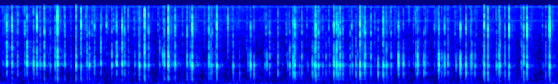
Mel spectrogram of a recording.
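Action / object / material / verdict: tap / plastic game case tapped with fingernails / plastic / none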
